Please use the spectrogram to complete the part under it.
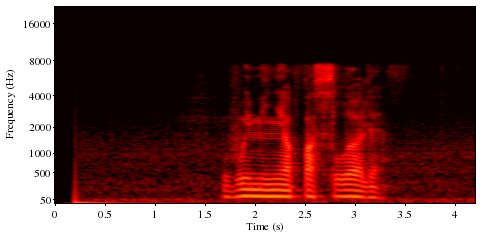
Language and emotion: Russian, angry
